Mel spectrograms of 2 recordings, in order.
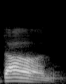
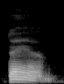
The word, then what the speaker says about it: Dan: so it's other tribe of the staff of Donn it's spelled ein in English but you pronounce it down not Dan don don means judge but it's the name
